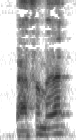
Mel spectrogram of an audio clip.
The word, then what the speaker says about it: Baphomet: Baphomet. How do you say it? – Baphomet.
